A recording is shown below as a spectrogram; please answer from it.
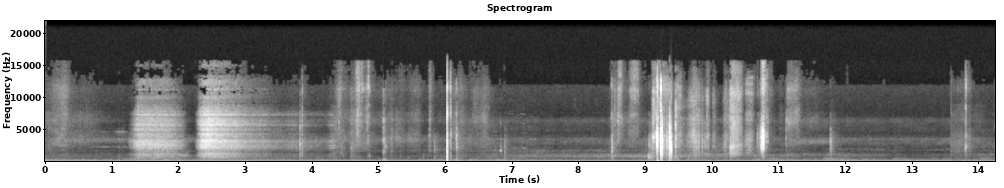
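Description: A person's long breathy exhale about one to three seconds in, over a steady low hum, with a sharp click about six seconds in and a short cluster of knocks near nine seconds from a phone being handled.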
